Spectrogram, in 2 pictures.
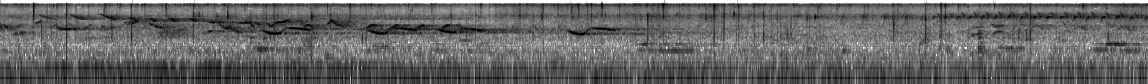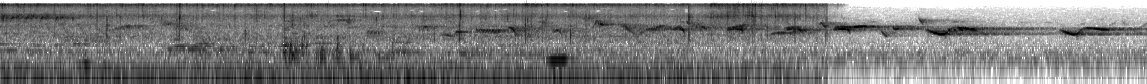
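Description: Chopped onions sizzling and crackling in hot oil with mustard seeds and curry leaves in a tiny iron kadai, with birds chirping over it. About ten seconds in, the sizzling cuts off suddenly and only the bird chirps are left.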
